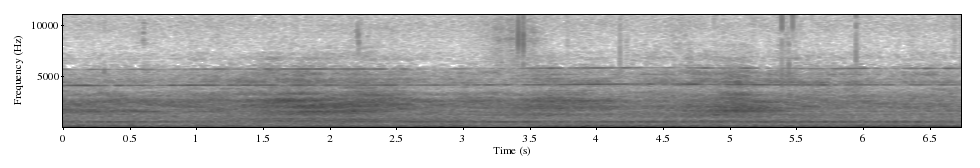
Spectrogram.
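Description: Beechcraft 400 business jet taking off at Luton Airport in a crosswind, a sustained engine roar at middle distance that swells and ebbs slightly and carries a steady high whine.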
